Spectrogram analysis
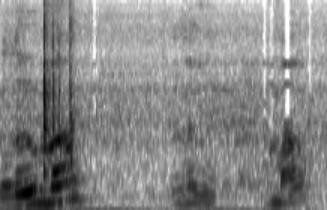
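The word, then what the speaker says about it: Lomo: So in Oromo, it's Lumo. Lumo. So just like it's spelled, yeah, L-O, and then M-O, Lumo.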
